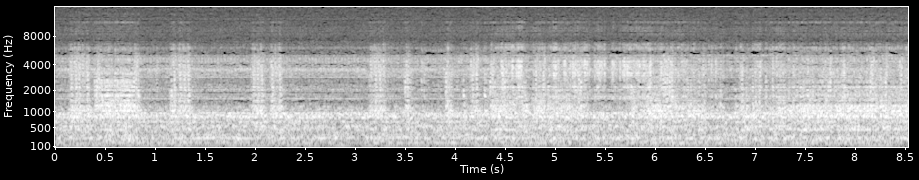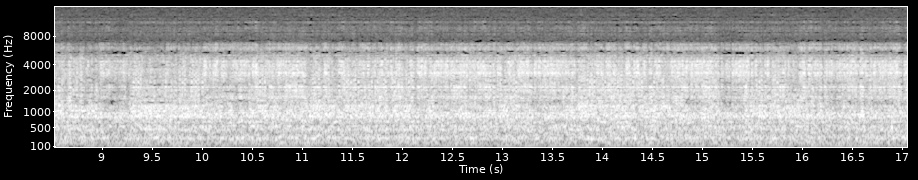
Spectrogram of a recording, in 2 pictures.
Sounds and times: computer PC processing data 0:00.0 - 0:02.4
computer PC processing data 0:03.1 - 0:17.0

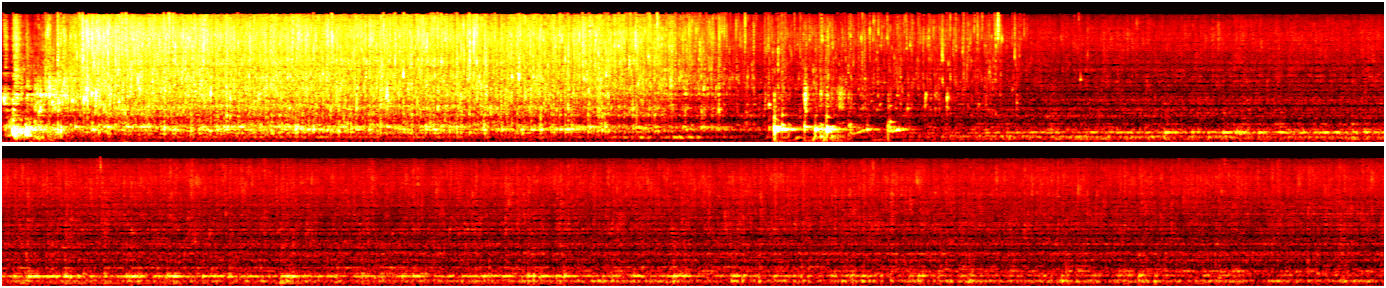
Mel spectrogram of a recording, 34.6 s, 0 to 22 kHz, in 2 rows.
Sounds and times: toilet 0:00.0 - 0:13.7

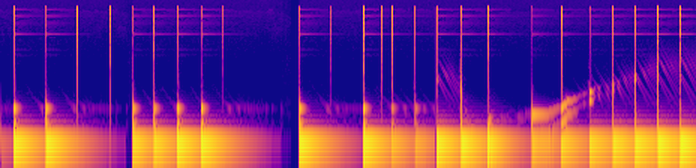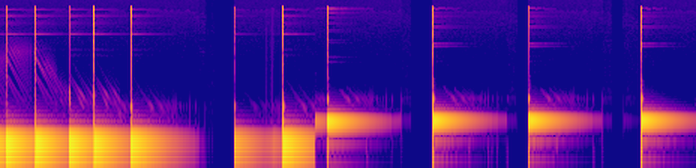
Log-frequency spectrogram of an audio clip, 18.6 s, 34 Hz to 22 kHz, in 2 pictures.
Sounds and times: bongos 0:04.8 - 0:11.2

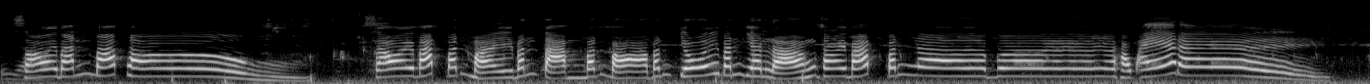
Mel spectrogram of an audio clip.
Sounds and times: Woman sell food 0:00.0 - 0:13.4

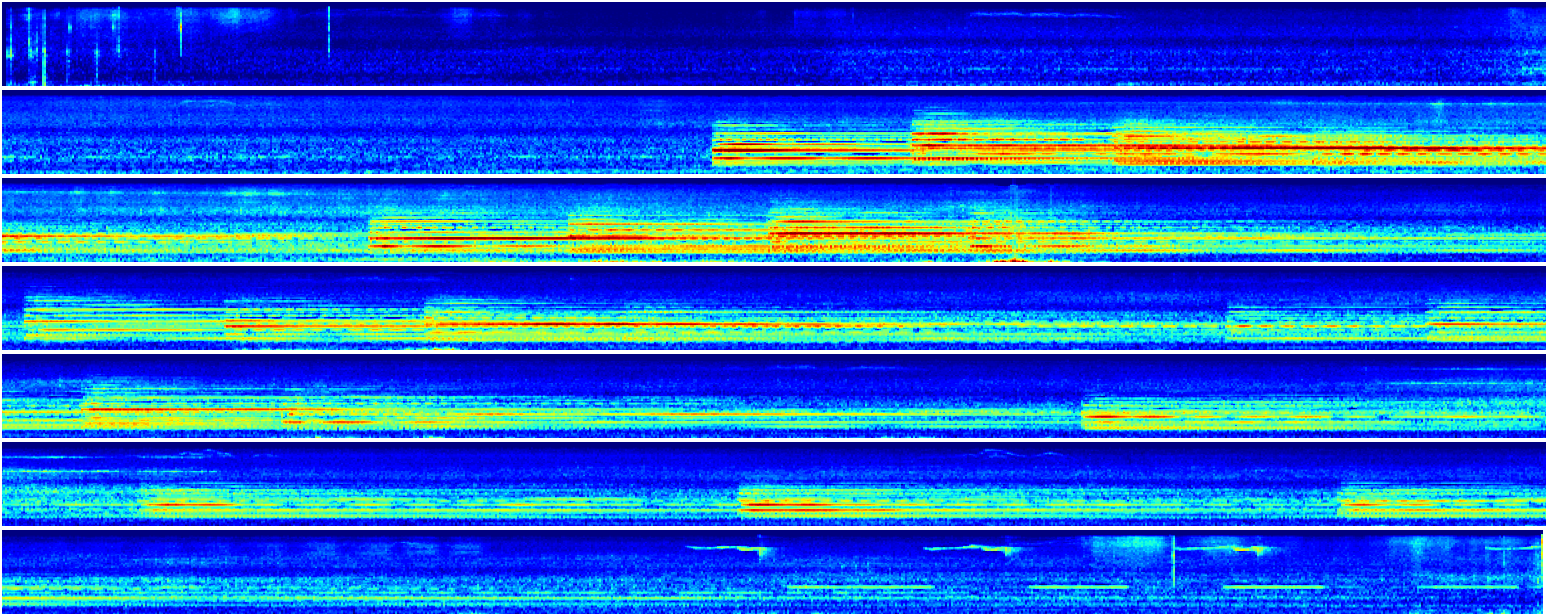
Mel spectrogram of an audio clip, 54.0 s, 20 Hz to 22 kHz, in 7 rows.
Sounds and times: Bell tower chiming 0:03.0 - 0:54.0

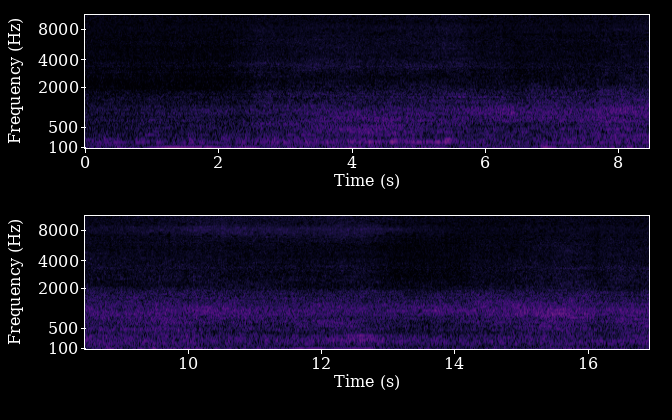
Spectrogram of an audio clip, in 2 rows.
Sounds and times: Cars Passing By 0:00.0 - 0:16.9

